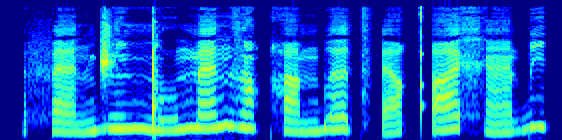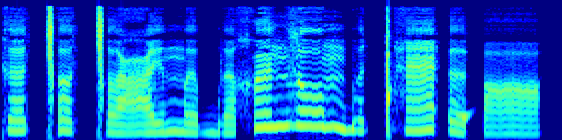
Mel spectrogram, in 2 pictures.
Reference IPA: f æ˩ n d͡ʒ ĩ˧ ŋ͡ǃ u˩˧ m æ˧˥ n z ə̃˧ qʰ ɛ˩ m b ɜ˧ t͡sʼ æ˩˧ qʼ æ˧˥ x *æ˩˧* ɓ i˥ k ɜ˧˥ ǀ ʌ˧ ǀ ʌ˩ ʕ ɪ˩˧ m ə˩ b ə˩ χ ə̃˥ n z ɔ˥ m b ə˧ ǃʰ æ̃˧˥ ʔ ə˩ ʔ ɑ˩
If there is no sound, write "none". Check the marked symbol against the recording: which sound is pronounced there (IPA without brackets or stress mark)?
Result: æ̃˩˧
